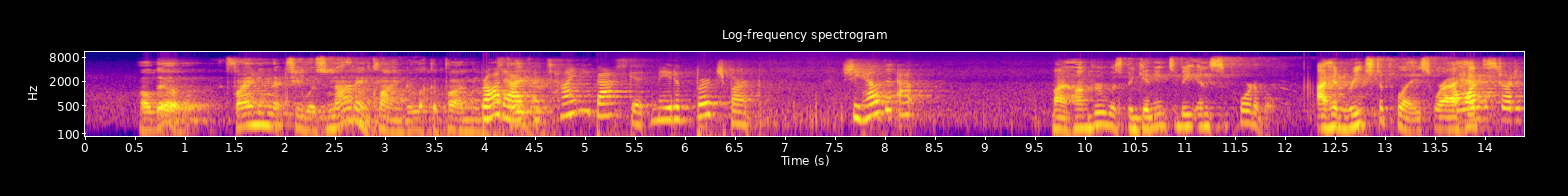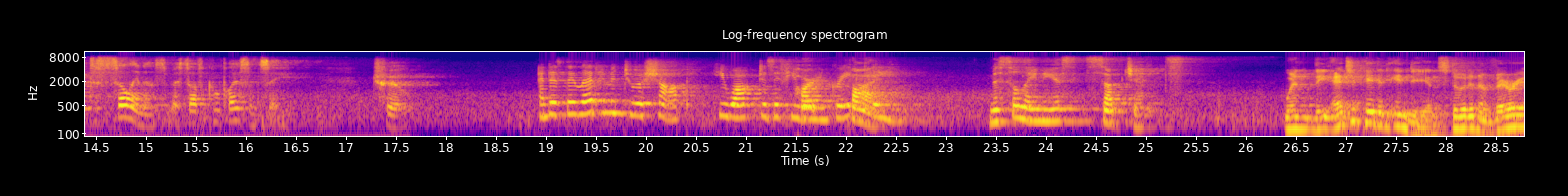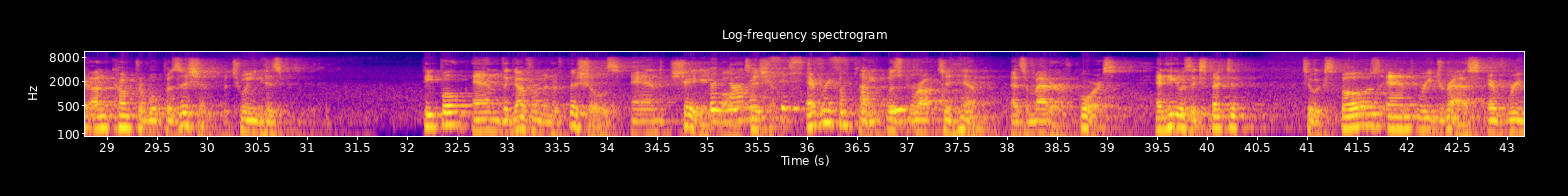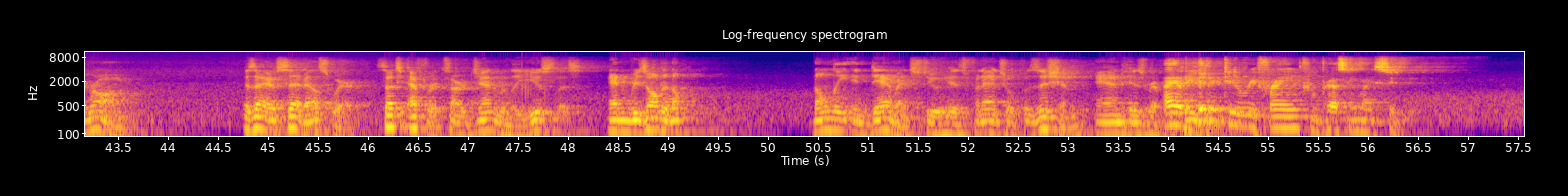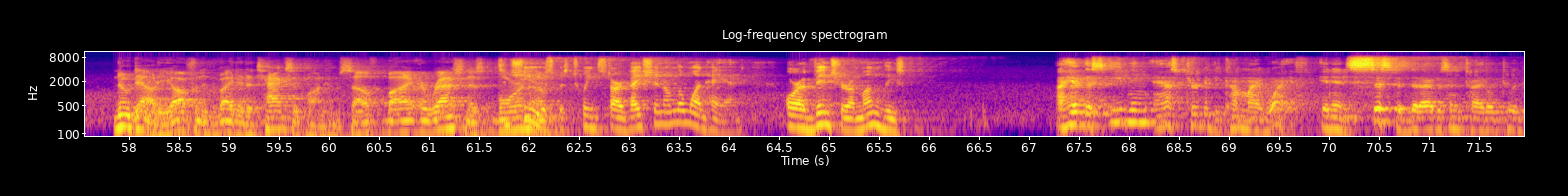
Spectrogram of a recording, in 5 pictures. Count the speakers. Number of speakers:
7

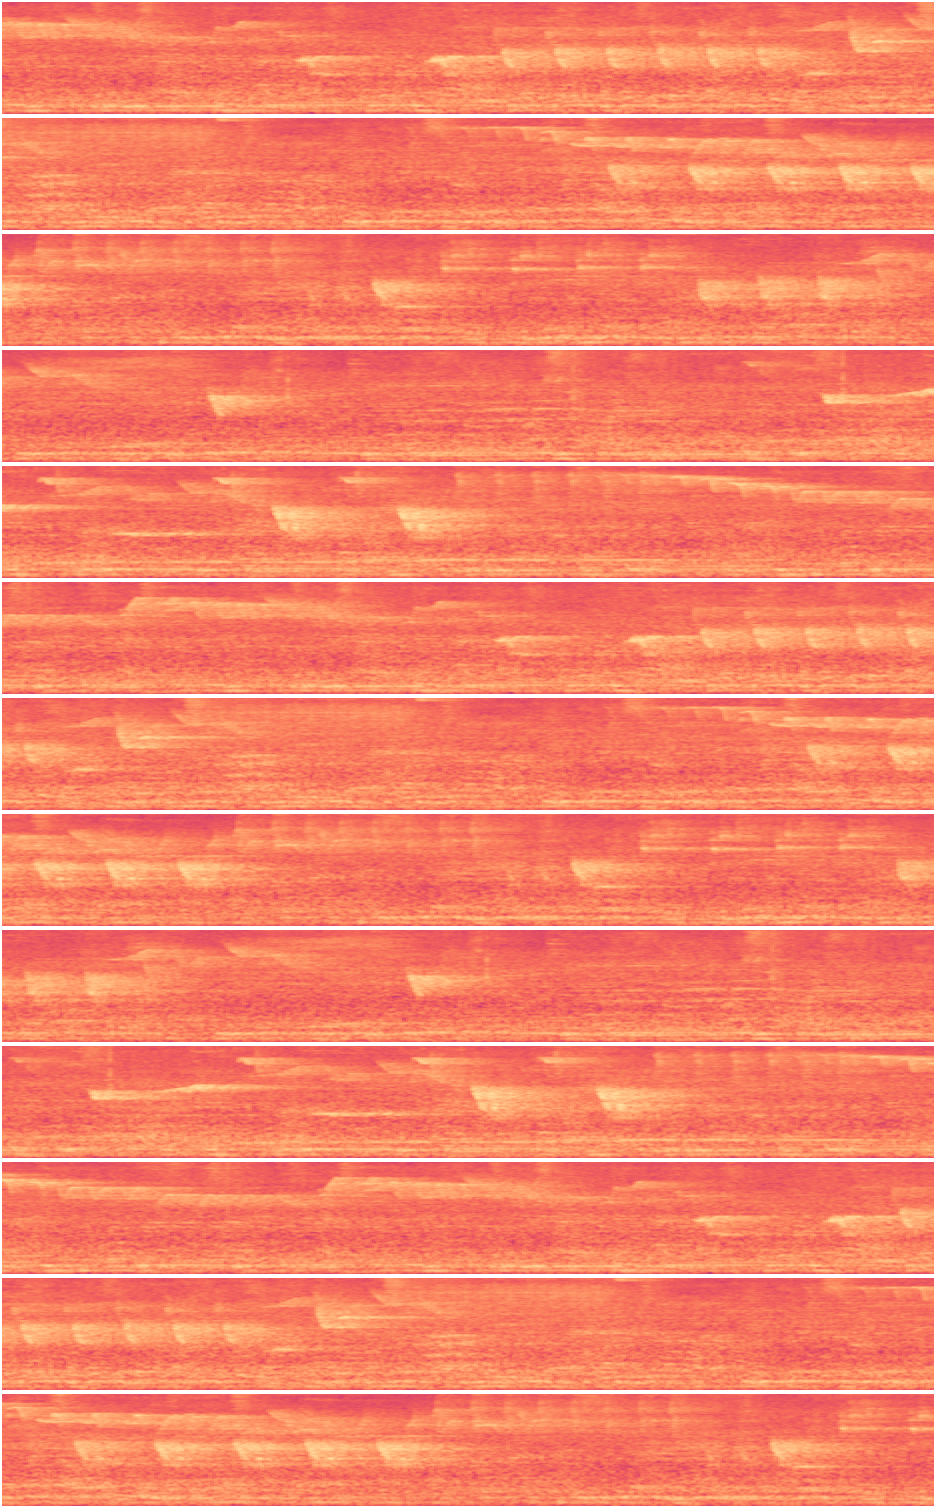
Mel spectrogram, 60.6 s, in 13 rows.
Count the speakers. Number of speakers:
0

